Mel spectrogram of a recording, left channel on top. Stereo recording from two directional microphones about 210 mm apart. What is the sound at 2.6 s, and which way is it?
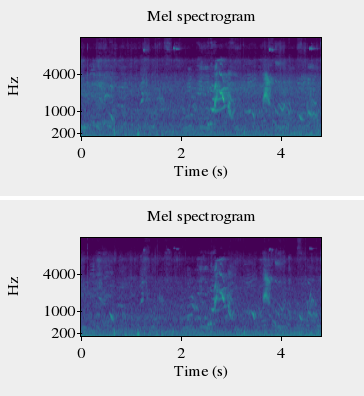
Children playing, 55° right (ahead or behind).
